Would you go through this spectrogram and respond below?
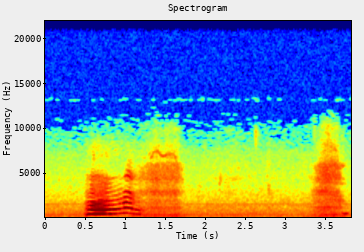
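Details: Playing white Persian kittens produce a single short meow that bends upward and then falls away, followed by a soft breathy rustle and a faint hiss-like noise near the end.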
